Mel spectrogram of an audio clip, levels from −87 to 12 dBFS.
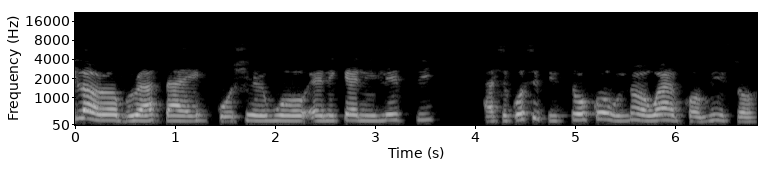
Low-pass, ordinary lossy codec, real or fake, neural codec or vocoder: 7.2 kHz; none; real; none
